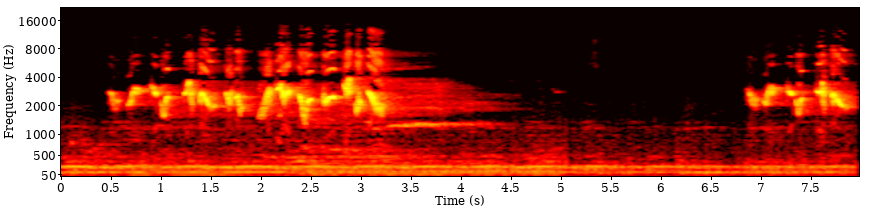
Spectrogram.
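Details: Pet robin singing a master song meant for teaching other birds: quick, jerky warbled notes strung into a phrase of nearly three seconds, silence, then the warble starting again, with low hum beneath.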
